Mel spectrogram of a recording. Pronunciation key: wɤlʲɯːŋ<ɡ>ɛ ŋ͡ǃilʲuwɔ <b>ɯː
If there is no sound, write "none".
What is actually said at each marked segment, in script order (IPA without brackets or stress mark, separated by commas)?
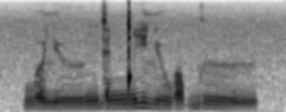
ɡ, b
